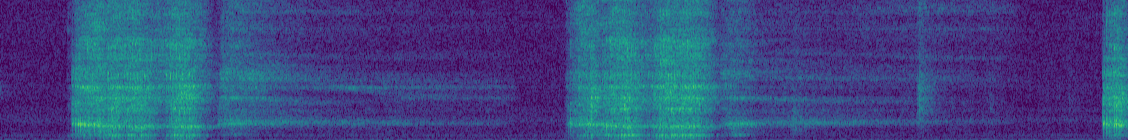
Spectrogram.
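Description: Two deep, rumbling, throaty snores separated by quiet pauses; snoring during sleep.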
